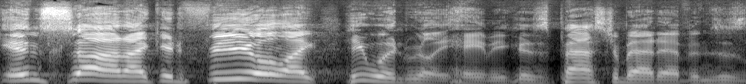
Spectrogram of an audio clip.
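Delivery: ordinary talk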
